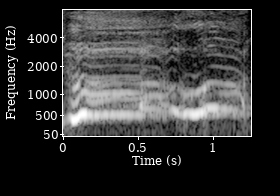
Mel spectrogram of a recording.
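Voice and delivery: very high mock wailing; imitating child crying. Hurt child crying to his father, high mock wail. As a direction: wail like a small hurt kid.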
